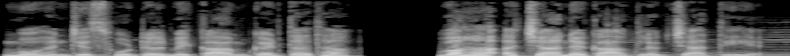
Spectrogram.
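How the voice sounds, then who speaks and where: A woman's voice: lowish voice, lively intonation, normal speed, soft background music. A woman narrating a scripted moral bedtime story for children.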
